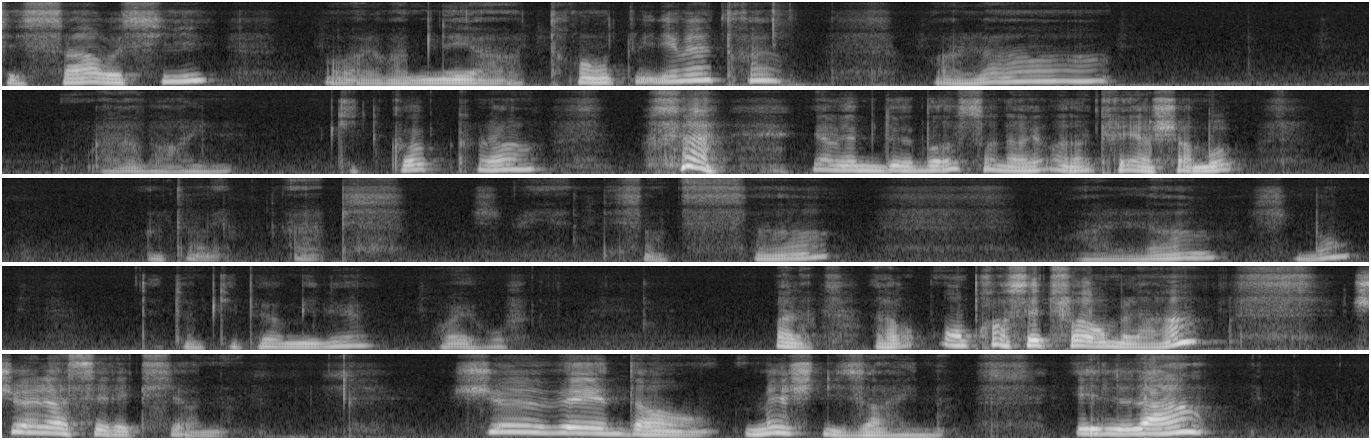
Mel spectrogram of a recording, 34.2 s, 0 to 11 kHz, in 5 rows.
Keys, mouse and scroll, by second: 1.6 click, 3.3 KP_3, 3.6 KP_0, 3.8 KP_Enter, 6.2-7.5 drag, 7.5 typing, 7.8 click, 8.7-10.4 drag, 11.2 click, 12.5 typing, 14.8 scroll up 1, 16.5-19.1 drag, 22.0-23.3 drag, 23.7 click, 24.7-27.0 drag, 28.0 click, 31.3 click.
